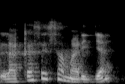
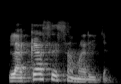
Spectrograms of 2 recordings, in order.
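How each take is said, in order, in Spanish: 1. Pregunta, con el mayor peso al final. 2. Exclamación, con el mayor peso al inicio. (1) "hago una pregunta y digo ... al final de la frase se vaya el mayor peso fónico" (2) "en términos exclamativos, se darán cuenta que el mayor peso fónico cae al principio de la frase"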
